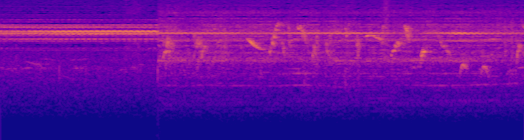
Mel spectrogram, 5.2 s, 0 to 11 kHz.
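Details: Greater double-collared sunbird (Cinnyris afer) foraging at Royal Natal, South Africa, 16–17 November 2022, gives a rapid jumble of high, thin twittering notes over a steady high-pitched insect drone.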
